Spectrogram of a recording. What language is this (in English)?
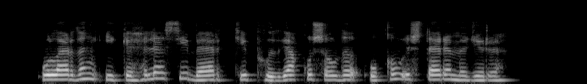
Bashkir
